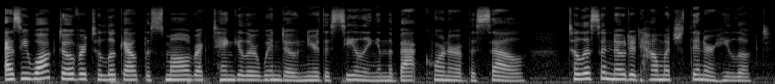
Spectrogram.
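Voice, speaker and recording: A woman's voice: medium pitch, fairly quick. A woman reading scripted story narration as the narrator of an audio drama.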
